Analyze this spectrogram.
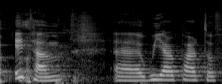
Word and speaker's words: Etam: business is uh so you are pronouncing it in the right way actually the French way it's itam uh we are part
